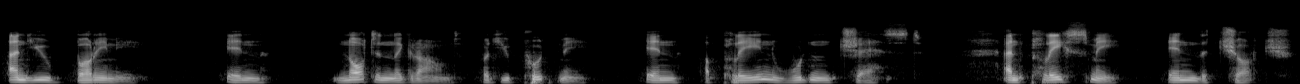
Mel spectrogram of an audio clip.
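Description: A man's voice: on the low side, dry recording. A man voicing a wise young princess who speaks solemnly and pleadingly, in a storybook telling. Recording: dull lo-fi recording.

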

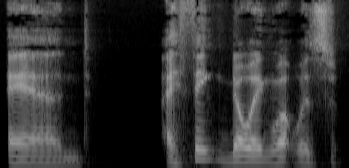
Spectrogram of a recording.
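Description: A man speaking as a podcast guest in a casual book discussion, conversational and even-handed. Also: mid-range voice, slow pace, no echo, clean studio sound.

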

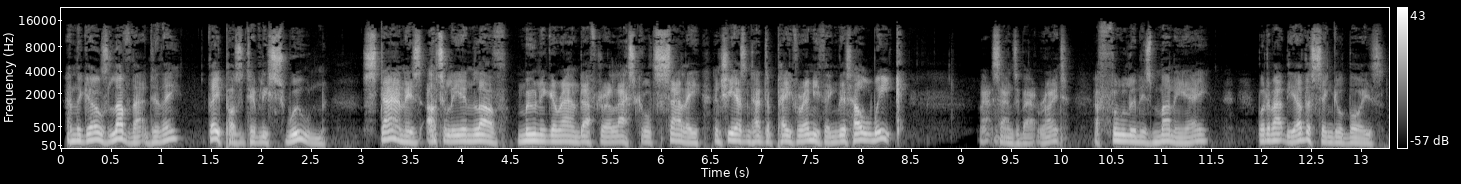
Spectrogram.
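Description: A teasing, inquisitive young woman voiced by a male narrator. She is prim and easily scandalised yet keen on gossip, speaking archly with a slightly husky tone in a period story. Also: mid-range voice, brisk, a bit bright. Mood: amused, curious.

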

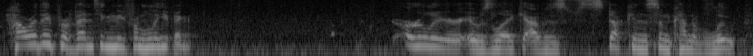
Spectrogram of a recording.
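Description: A man playing a frightened character trapped in a haunted house, muttering to himself haltingly and swearing in a horror audio drama. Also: high voice, slight background noise, close to an everyday voice. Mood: panicked, frustrated.

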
